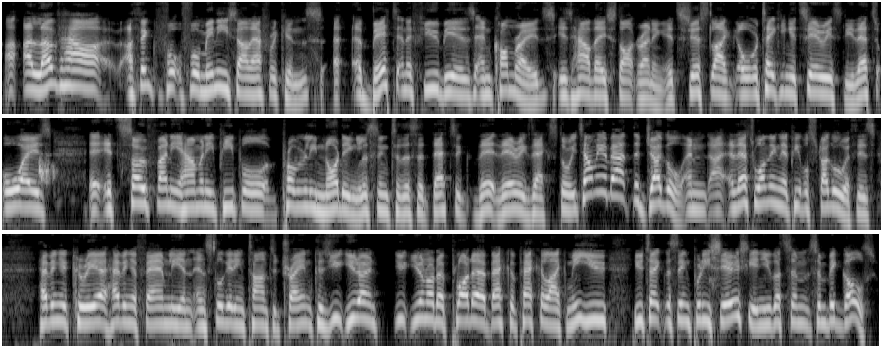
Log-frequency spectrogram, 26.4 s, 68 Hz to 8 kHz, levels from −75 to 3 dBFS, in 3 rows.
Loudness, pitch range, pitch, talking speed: -19 LUFS, 160-200 Hz, 180 Hz, 245 wpm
